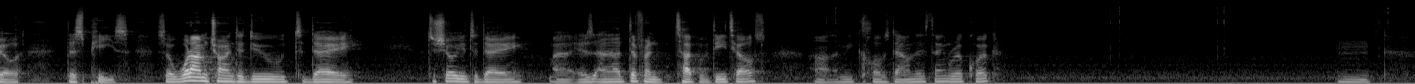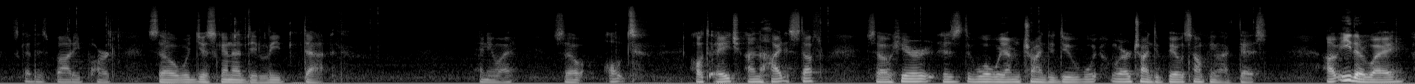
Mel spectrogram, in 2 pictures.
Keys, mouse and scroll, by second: 1.8 scroll up 2, 8.2 click, 11.1 click, 12.1 click, 13.7 click, 14.8 click, 17.1 x, 17.8 click, 21.3 alt+h, 22.3 click, 23.3 click, 23.8-24.4 scroll up 1, 24.4 click, 25.1-26.6 scroll down 3, 26.6 click, 27.5 scroll up 2, 28.1-28.3 shift+middle drag.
